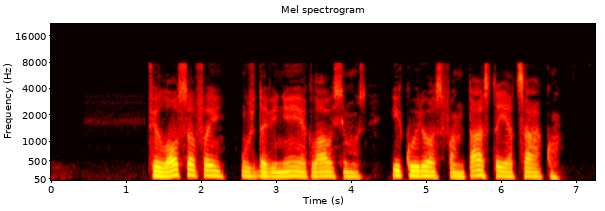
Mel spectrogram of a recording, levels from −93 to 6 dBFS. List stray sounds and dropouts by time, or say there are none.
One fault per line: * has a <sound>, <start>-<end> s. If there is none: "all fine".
all fine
